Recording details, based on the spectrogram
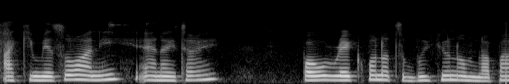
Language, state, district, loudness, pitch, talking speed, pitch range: Sumi, Nagaland, Kohima, -17 LUFS, 195 Hz, 165 wpm, 185-210 Hz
